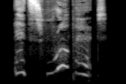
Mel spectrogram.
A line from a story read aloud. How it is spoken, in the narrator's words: Lucy exclaimed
